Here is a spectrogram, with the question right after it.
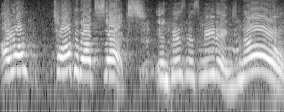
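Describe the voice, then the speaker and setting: A woman's upbeat tone over crowd noise in the background. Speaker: motivational speaker. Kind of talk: keynote speech to live audience. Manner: high-energy, upbeat.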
